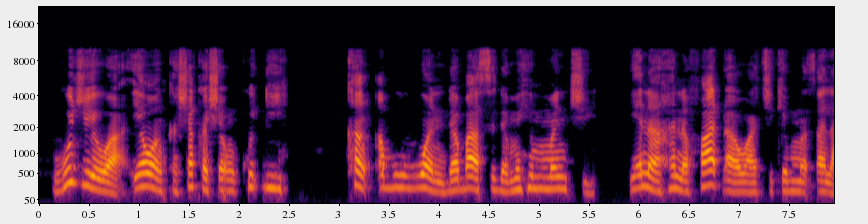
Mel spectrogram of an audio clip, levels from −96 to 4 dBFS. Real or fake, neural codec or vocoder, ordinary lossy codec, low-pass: fake; vocoder, 22.05 kHz, 80 mel bands, Vocos; none; 9.9 kHz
